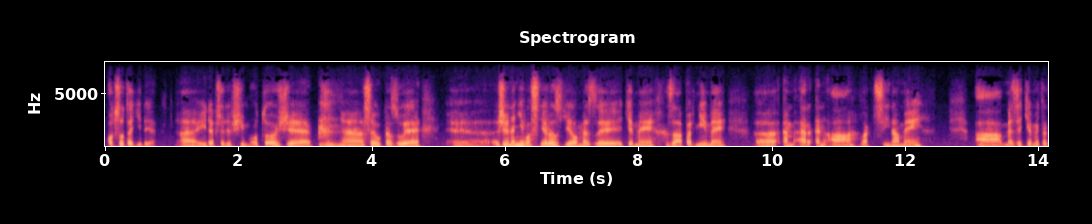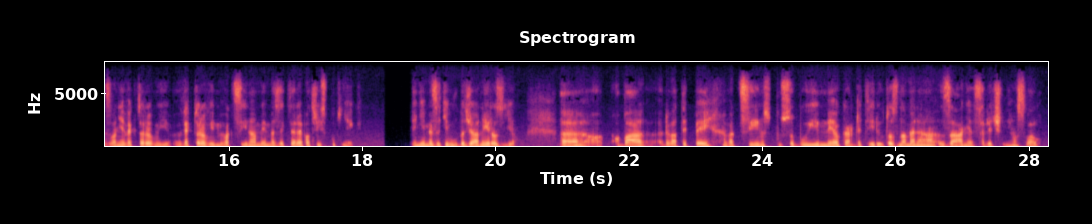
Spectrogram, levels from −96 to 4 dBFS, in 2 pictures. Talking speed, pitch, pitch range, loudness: 100 wpm, 90 Hz, 85-95 Hz, -15 LUFS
